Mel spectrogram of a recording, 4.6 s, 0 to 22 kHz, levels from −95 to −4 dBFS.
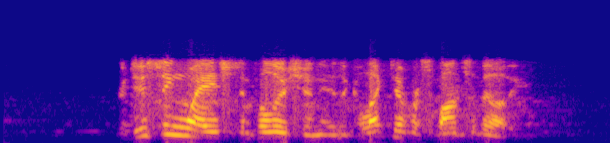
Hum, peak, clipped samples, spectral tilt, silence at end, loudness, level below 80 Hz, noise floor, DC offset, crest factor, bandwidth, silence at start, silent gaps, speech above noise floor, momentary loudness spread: none; -2 dBFS; under 0.1%; 0.5 dB/octave; 0.7 s; -19 LUFS; -70 dBFS; -80 dBFS; under 0.1%; 18 dB; 4.3 kHz; 0.9 s; none; 61 dB; 13 LU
